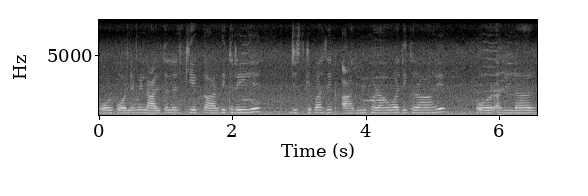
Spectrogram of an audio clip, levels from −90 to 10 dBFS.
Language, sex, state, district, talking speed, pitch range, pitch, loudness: Hindi, female, Madhya Pradesh, Dhar, 200 wpm, 210-225 Hz, 215 Hz, -16 LUFS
